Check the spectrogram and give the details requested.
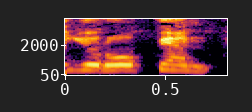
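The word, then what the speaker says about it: European: तो यहाँ पर देखिए ई साइलेंट हो गया है, ई का उच्चारण नहीं निकल लग रहा है, यहाँ पर यू का उपयोग हो रहा है, और अंग्रेजी प्रोनंसिएशन में यो करके होता है यूरोपियन, तो यू मीन्स वाई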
